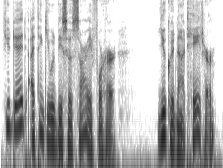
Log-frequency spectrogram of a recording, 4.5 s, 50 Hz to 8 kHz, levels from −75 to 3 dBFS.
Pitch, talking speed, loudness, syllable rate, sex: 110 Hz, 230 wpm, -18 LUFS, 5.3 syllables/s, male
